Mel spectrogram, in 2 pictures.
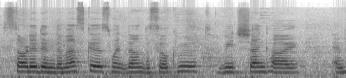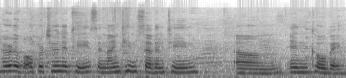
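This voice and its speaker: A woman's voice: mid-range voice, steady tone, measured pace, dark tone, a little hiss or hum, low-quality recording. A middle-aged woman from Japan, a designer talking as a guest in an onstage interview, thoughtful and hesitant with many fillers.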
